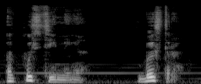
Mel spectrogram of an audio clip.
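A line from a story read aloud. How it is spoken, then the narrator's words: Cold girl's voice. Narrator (Russian): девочка холодно произнесла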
